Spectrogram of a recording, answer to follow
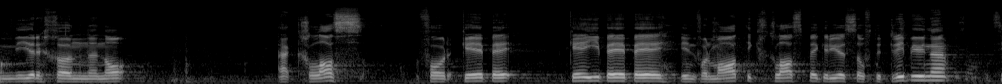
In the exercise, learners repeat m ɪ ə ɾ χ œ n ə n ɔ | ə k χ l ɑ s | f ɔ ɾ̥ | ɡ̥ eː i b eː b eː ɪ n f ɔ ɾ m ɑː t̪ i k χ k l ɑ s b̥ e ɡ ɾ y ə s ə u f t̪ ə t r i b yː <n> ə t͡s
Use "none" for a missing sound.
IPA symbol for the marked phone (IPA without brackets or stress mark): n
